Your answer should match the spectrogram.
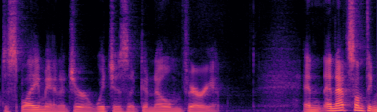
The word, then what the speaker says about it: GNOME: gnome display manager and yes it really is pronounced gnome otherwise known as gdm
